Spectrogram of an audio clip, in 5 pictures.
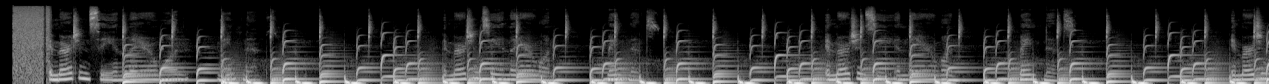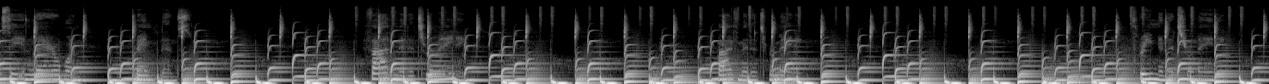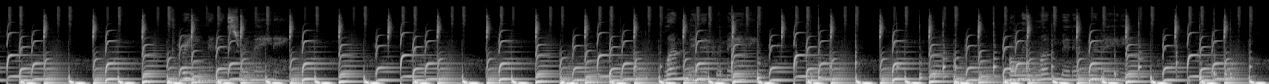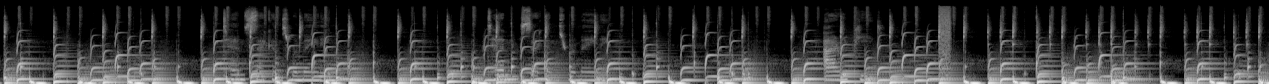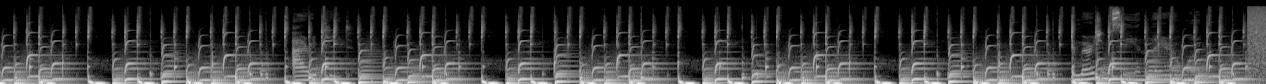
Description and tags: Dance Countdown
When can we dance again?!
Uses this amazing vocal sample from Audiophile_Kingsbury:
Although, I'm always interested in hearing new projects using this sample!
countdown, dance, electronic, emergency, minimal, music, percussion, robot, techno, voice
